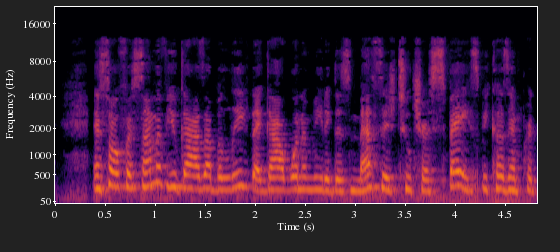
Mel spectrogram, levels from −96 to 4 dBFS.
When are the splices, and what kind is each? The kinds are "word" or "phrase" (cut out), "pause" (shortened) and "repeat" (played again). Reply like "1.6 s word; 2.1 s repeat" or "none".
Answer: 2.8 s phrase; 3.6 s word

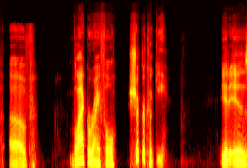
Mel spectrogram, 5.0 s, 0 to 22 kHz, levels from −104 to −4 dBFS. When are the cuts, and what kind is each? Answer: none

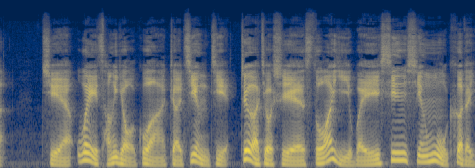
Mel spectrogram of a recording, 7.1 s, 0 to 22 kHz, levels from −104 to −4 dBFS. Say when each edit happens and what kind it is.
3.5 s pause

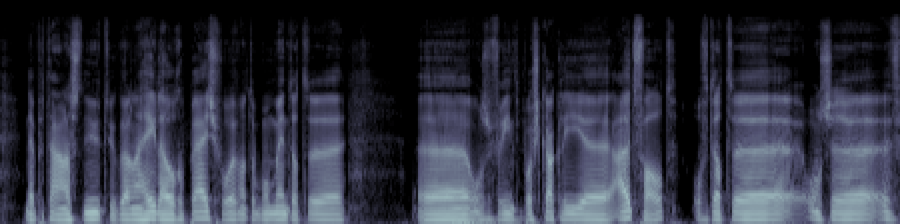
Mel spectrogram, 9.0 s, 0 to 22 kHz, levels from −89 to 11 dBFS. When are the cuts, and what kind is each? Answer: none

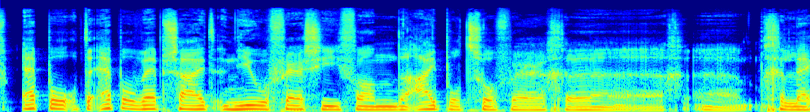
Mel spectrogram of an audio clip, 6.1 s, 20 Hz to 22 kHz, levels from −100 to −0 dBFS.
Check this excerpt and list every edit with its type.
none

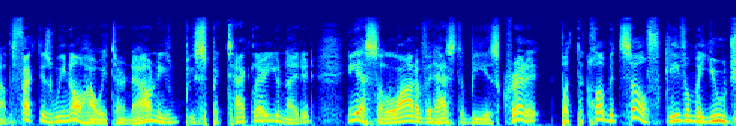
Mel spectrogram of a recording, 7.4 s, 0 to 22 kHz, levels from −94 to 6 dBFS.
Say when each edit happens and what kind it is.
5.5 s pause

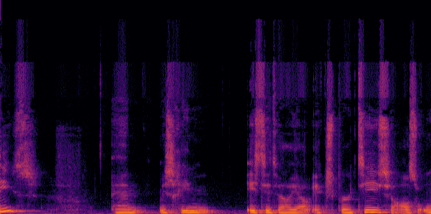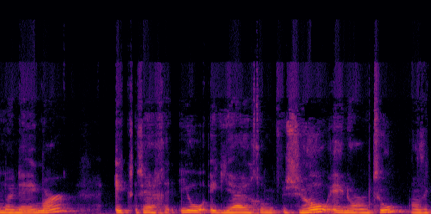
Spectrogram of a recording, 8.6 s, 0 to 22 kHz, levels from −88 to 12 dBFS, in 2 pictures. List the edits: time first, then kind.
5.6 s word

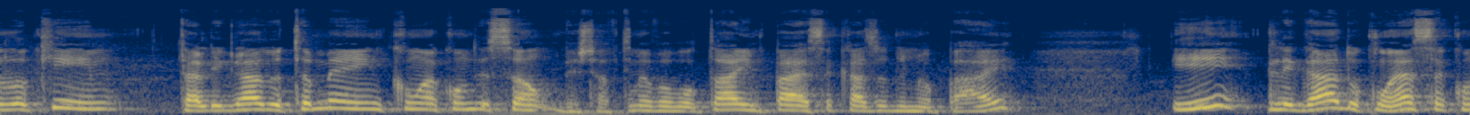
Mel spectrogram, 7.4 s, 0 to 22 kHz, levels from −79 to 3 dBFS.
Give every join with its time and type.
3.1 s word; 6.3 s phrase

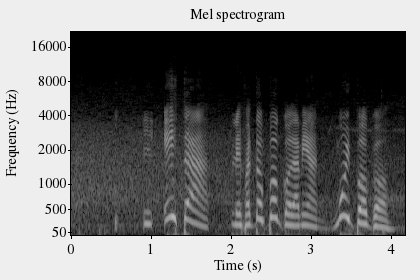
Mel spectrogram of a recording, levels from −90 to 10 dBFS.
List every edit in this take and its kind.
2.0 s word; 2.4 s word

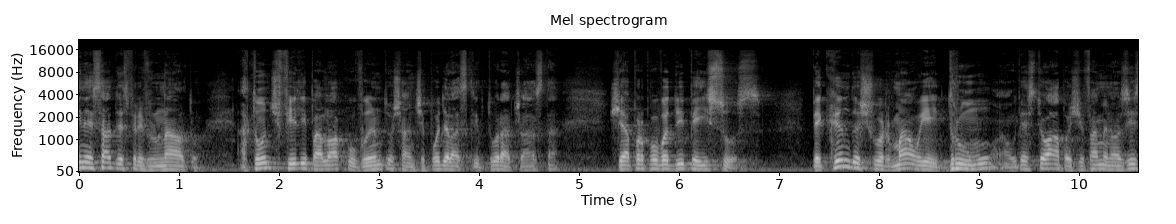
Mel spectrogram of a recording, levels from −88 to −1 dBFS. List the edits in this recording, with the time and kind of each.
9.4 s word

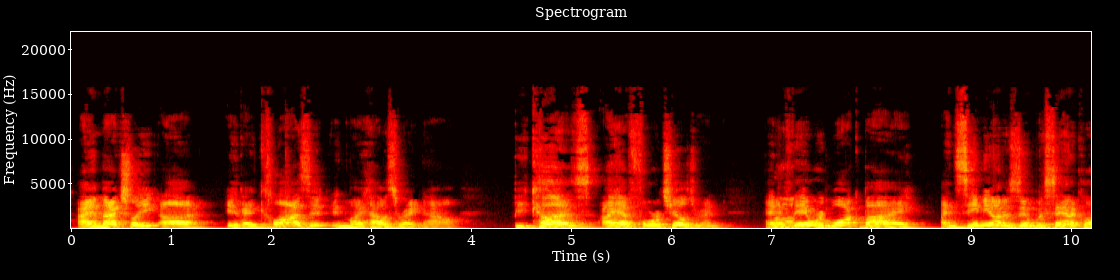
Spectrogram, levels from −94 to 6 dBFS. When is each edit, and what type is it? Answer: 1.7 s word; 7.5 s word; 8.7 s word

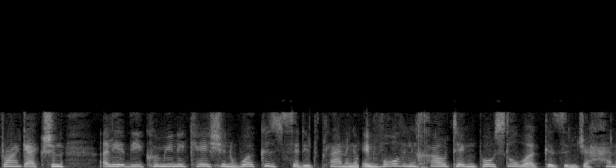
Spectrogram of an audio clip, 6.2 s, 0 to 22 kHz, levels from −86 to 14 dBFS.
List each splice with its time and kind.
2.8 s word; 3.2 s word; 3.6 s word

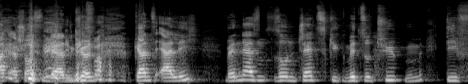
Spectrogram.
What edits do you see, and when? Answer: 1.3 s word; 2.6 s word; 3.4 s word; 3.7 s word

